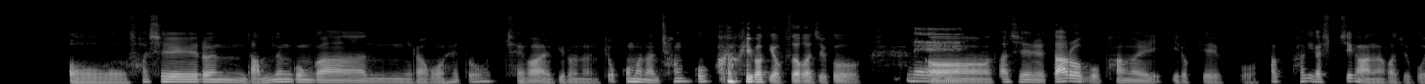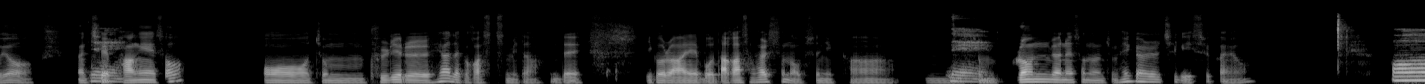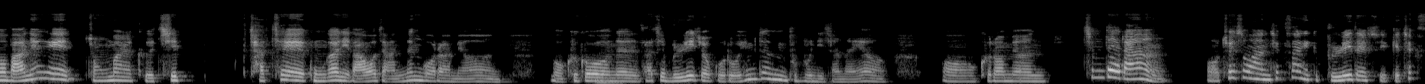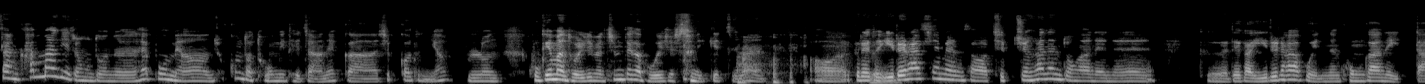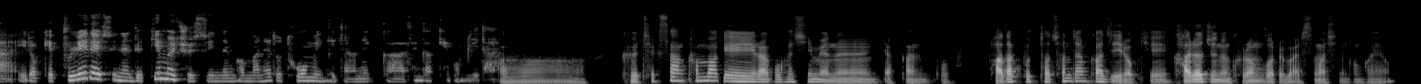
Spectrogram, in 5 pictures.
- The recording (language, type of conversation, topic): Korean, advice, 원격·하이브리드 근무로 달라진 업무 방식에 어떻게 적응하면 좋을까요?
- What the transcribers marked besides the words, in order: laughing while speaking: "거기 밖에"; tapping; other background noise; laughing while speaking: "수는"; laugh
